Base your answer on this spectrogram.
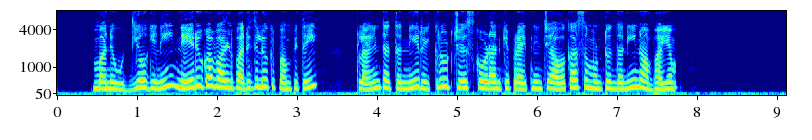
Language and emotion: Telugu, fearful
